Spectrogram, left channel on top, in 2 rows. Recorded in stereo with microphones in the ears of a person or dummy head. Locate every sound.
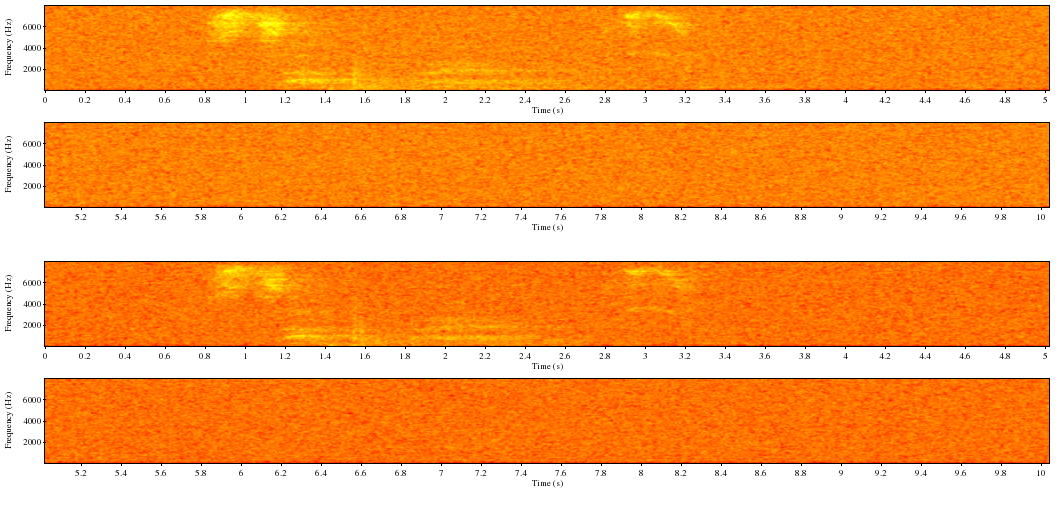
0.8 s whispering: 5° left (ahead or behind), 7.5 m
